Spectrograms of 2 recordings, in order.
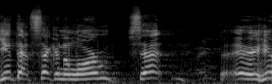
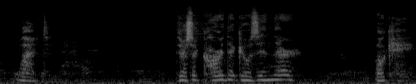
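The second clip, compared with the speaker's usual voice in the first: very quiet, hushed whisper under the breath; 3 semitones lower, 17 dB quieter than usual. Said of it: "I don't know why we're whispering".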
